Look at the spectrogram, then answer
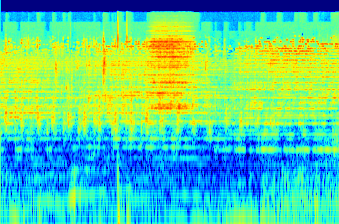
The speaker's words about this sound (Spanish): Una disculpa por el teléfono de, de mi casa, pero bueno.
